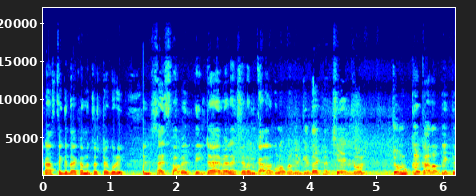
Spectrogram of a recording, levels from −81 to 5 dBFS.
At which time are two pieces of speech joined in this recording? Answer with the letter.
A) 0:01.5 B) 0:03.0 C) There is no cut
A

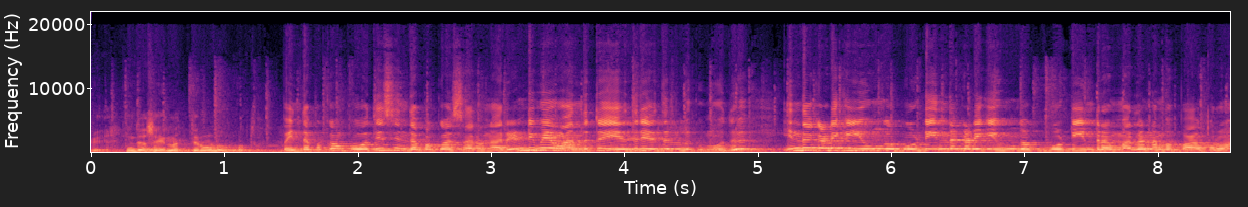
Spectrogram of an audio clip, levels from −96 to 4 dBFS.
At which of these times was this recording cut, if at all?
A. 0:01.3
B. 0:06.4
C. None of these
A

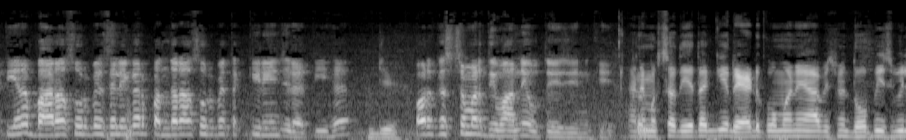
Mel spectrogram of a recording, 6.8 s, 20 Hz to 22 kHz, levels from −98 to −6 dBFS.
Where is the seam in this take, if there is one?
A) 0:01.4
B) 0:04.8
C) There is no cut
B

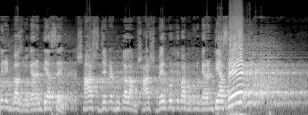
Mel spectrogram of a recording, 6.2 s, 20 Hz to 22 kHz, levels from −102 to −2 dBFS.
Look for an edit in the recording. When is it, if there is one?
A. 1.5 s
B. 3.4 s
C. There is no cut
A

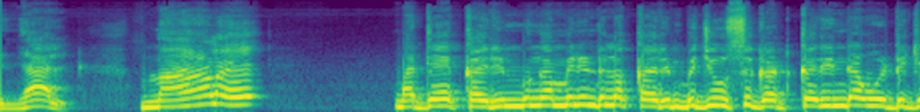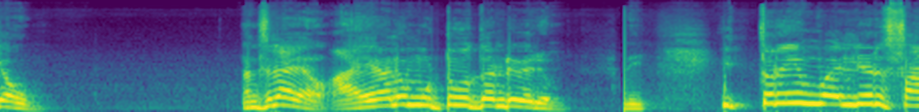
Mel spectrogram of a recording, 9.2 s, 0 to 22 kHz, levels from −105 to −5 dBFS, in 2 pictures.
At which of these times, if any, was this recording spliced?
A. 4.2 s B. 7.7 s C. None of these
B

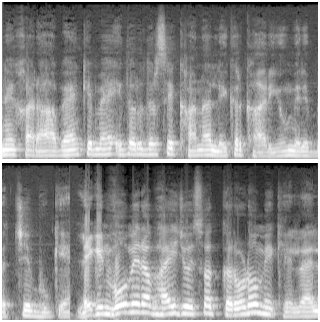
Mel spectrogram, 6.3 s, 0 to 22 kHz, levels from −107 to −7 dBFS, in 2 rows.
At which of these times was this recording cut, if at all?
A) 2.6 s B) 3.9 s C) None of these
B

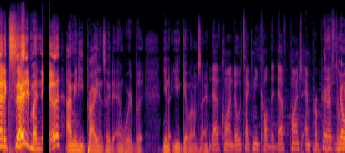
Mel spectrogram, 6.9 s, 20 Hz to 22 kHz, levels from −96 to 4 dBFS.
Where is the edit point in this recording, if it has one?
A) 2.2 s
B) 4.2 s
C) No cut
B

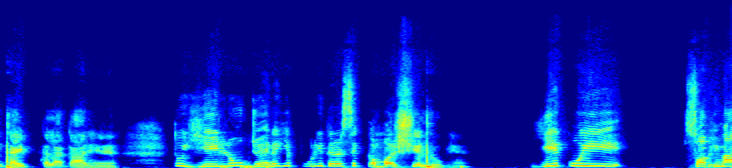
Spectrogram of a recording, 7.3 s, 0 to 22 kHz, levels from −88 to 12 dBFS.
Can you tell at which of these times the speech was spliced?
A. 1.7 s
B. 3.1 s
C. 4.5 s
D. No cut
D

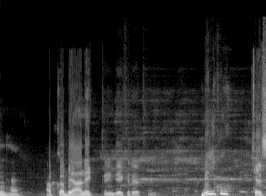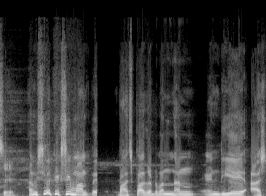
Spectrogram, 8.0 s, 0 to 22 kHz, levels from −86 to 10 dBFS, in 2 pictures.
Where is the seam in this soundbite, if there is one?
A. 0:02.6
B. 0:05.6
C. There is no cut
B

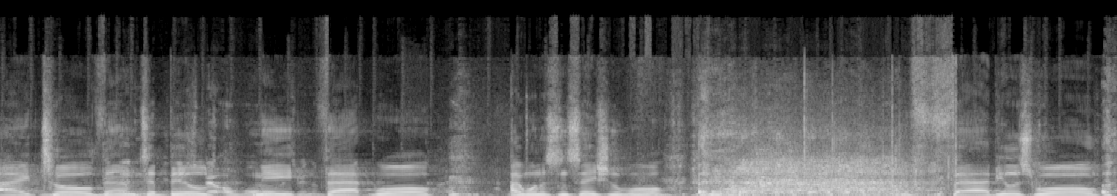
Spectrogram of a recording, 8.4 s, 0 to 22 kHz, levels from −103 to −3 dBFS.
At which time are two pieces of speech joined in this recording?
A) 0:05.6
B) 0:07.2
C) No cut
C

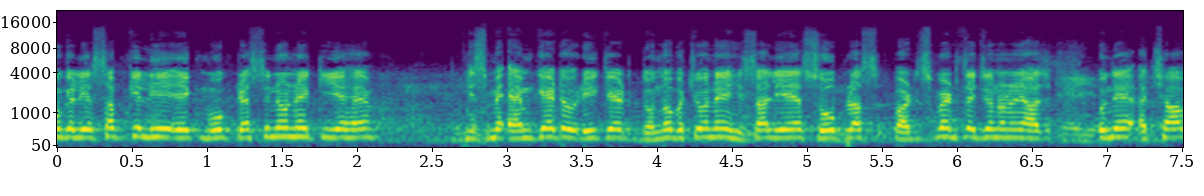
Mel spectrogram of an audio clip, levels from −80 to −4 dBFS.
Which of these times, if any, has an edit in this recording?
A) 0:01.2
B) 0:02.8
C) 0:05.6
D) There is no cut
D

